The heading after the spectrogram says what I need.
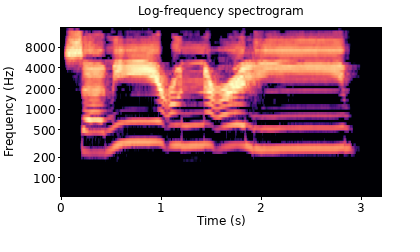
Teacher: واللہ سمیع علیم، سمیع علیم، یا دیکھیں سمیع، عین کے اوپر تنوین ہے اور تنوین کے بعد پھر عین آ رہا ہے، اور عین جو ہے حروف ہلکی کا ورڈ ہے، تو ہم یہاں اظہار کریں گے اور ہم اسے بنا غننے کے پڑھیں گے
